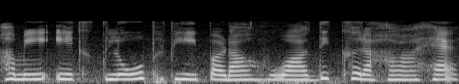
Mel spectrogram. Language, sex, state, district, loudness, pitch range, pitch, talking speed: Hindi, female, Punjab, Fazilka, -15 LUFS, 215-240 Hz, 230 Hz, 115 wpm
